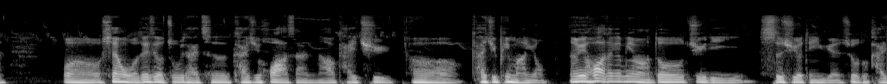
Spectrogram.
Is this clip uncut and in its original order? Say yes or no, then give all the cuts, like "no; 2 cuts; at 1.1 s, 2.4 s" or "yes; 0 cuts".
no; 2 cuts; at 4.0 s, 5.6 s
